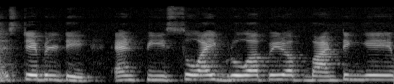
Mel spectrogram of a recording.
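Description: Nothing stood out on listening to this speech recording.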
